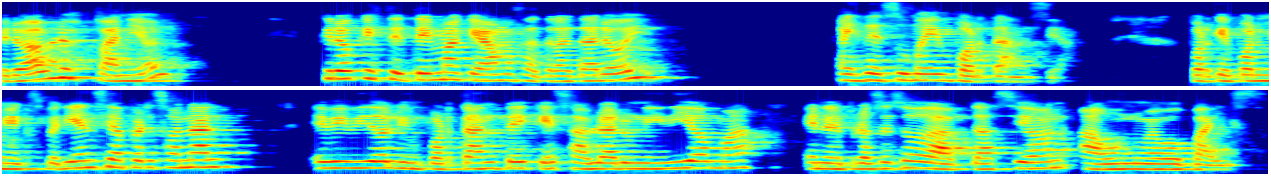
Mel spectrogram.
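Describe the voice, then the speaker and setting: A woman speaks at a moderate pace with a fairly high pitch. Her tone is bright and sharp, with ordinary pitch variation. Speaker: event moderator. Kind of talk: webinar presentation. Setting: online event.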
